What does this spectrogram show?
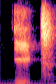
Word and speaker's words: eat: Okay, instead of heat, it's E. Eat.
